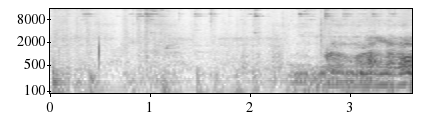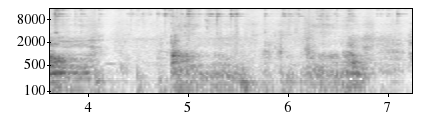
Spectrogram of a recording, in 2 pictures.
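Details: Boxer dog, one of two boxers chasing the light of a flashlight; a drawn-out whining cry with stacked tones swells in the middle, with scuffling household noise and brief voices around it.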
